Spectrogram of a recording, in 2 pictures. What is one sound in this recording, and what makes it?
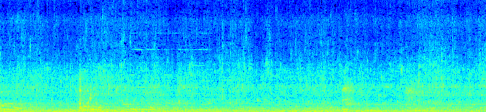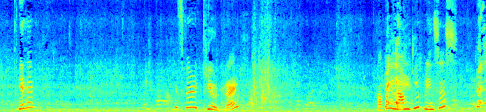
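Water splashes softly as a young girl swims.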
